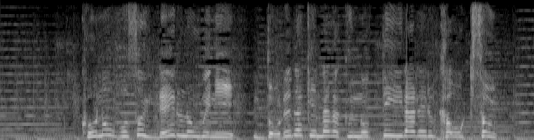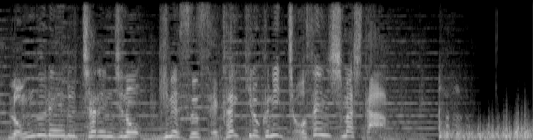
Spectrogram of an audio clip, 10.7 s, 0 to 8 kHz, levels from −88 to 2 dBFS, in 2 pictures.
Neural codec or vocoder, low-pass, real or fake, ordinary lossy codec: none; none; real; none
